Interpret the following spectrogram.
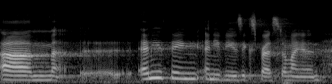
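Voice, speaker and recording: A woman with an Australian accent speaks at a medium pitch with lively intonation, amid audible room echo and noticeable background noise. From Australia (Brisbane). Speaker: conference speaker. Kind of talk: conference talk. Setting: stage with audience.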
